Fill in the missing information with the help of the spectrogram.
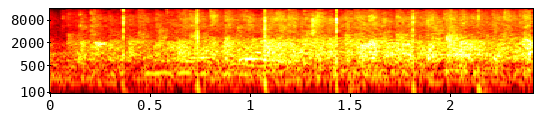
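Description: An audience applauds steadily, a dense wash of many hands clapping with a few sharper individual claps standing out, sustained at an even loudness throughout.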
